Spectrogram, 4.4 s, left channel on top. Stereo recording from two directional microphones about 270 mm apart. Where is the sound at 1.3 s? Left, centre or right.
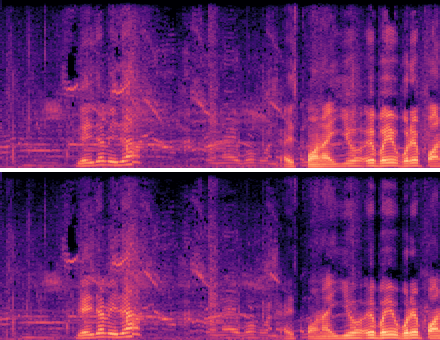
Centre.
